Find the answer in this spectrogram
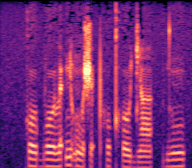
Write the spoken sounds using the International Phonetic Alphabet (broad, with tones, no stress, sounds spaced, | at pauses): k o˨ ʊ̯ b o˨ ʊ̯ l ɛ˦ ʔ ɲ ɔ̰˦˨ ŋ ɔ˨ ʃ ɛ˦ ʔ pʰ o˦ kʰ o˨ ʊ̯ d͡ʑ ã˨ | d ũ˦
